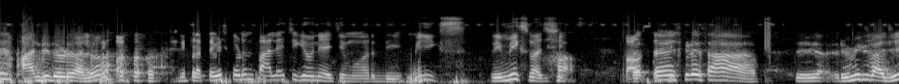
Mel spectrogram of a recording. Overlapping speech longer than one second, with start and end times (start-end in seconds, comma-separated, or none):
none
